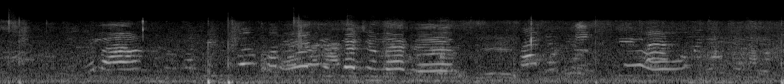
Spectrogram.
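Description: A young girl talks and squeals excitedly nearby.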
